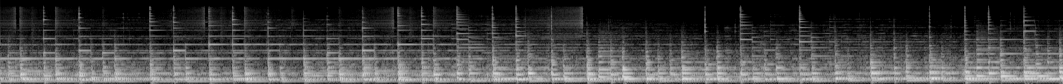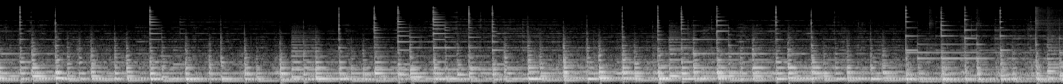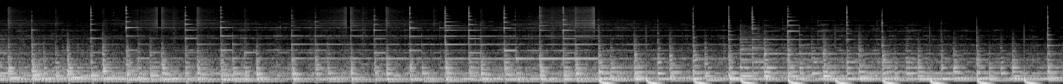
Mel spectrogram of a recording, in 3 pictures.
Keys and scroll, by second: 0.7 0, 0.8 Return, 5.3 9, 5.5 Return, 12.9 4, 26.0 ctrl+F1, 26.7 4, 29.1 1.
